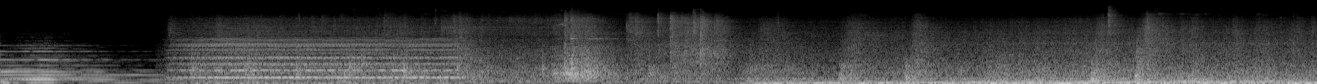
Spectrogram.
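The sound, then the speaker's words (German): An underground train runs with a steady rumble, opening with a short sustained tonal signal, then rattling and clattering along the tracks, with no voices. “Mit der U-Bahn.”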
